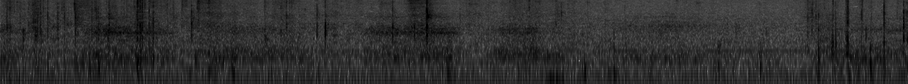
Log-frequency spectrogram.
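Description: Near silence with a few faint clicks and rustles from a small plastic cosmetic tube being handled.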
